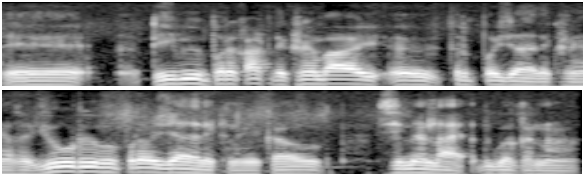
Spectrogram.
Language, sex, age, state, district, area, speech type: Dogri, male, 45-60, Jammu and Kashmir, Udhampur, rural, spontaneous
